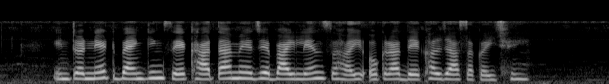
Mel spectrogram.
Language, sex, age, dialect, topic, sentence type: Magahi, female, 41-45, Western, banking, statement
